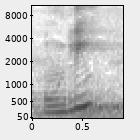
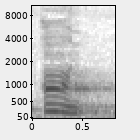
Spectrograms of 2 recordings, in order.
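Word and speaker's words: -one: Only the suffix word get changed as OL, propanol. Children, now come to another fun functional group, ketone. Here the suffix word is taken, that is on, O-N-E, one, that is usually pronounced that one,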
